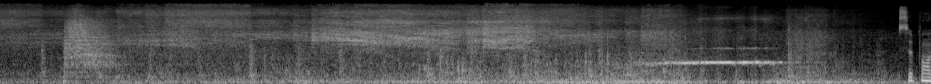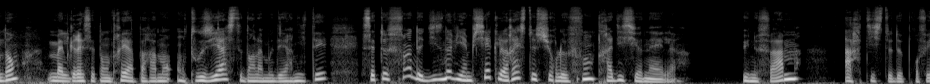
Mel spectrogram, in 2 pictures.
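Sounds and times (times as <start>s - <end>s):
constant hiss of steam from a steam train: 0.0s - 6.8s
steam train rumbling along the rails: 0.0s - 9.8s
short clear steam train whistle: 6.3s - 8.1s
speech: 9.1s - 18.5s.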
